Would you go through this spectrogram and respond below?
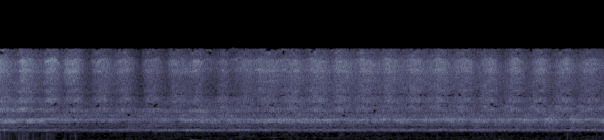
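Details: Crickets near Lingamala Waterfall, Mahabaleshwar, Maharashtra, chirp in a dense, shrill chorus, pulsing about three times a second over a steady hiss.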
